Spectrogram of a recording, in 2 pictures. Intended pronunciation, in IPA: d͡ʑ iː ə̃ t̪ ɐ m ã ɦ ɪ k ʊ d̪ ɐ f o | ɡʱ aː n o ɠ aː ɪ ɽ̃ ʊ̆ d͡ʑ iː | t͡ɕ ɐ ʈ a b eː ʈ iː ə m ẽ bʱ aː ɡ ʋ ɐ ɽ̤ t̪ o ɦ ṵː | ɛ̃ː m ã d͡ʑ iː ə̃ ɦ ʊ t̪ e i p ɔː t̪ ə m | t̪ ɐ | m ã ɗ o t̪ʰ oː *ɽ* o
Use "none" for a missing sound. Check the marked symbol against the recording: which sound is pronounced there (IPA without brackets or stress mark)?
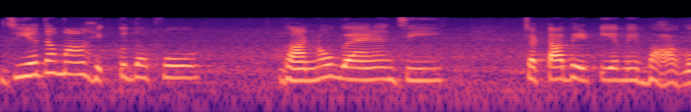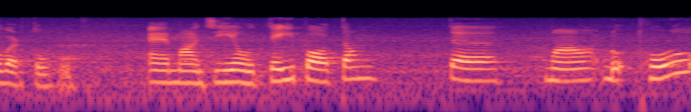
ɽ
